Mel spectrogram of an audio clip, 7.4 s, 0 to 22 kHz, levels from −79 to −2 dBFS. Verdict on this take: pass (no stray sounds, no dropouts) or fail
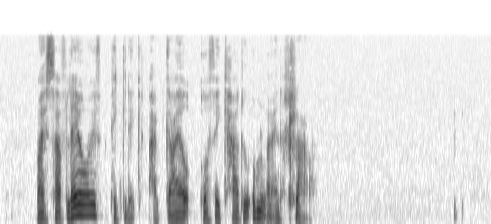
pass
